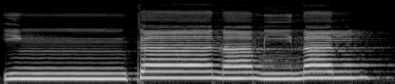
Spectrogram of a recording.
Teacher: In kana ka hukumnya adalah mad thobi'i zohiri. Sebab ada alif yang sebelumnya berharakat fathah. Cara bacanya panjang dua harakat.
